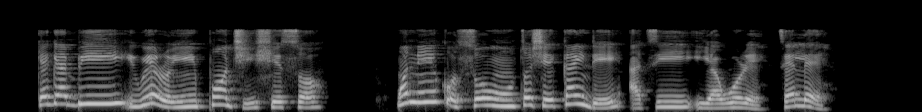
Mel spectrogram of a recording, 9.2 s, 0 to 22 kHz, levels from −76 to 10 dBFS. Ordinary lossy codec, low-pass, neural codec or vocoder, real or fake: none; 7.2 kHz; none; real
